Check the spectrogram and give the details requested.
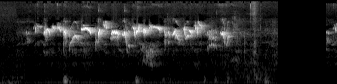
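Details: A dunnock in a dawn chorus on a UK smallholding sings one fast, high, loud, squeaky warble like a squeaky gate, lasting about three seconds; a few faint low knocks are heard in the background.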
